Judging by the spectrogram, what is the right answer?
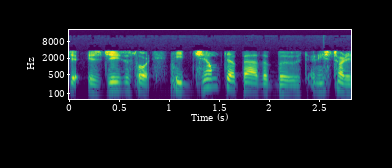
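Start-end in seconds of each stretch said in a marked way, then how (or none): none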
